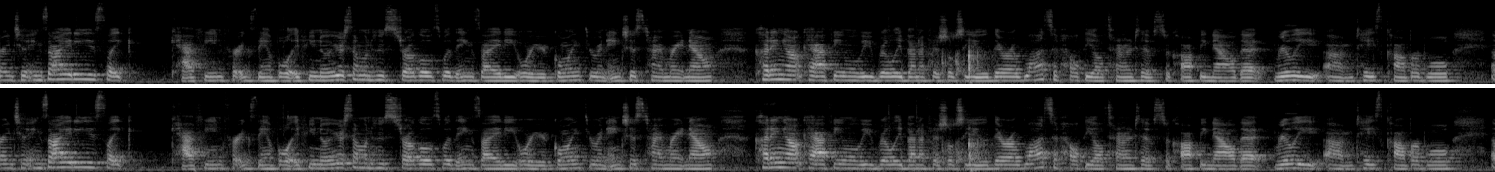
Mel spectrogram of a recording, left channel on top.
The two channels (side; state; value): both; normal; correlation 0.51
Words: to anxieties, like caffeine, for example. If you know you're someone who struggles with anxiety, or you're going through an anxious time right now, cutting out caffeine will be really beneficial to you. There are lots of healthy alternatives to coffee now that really taste comparable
